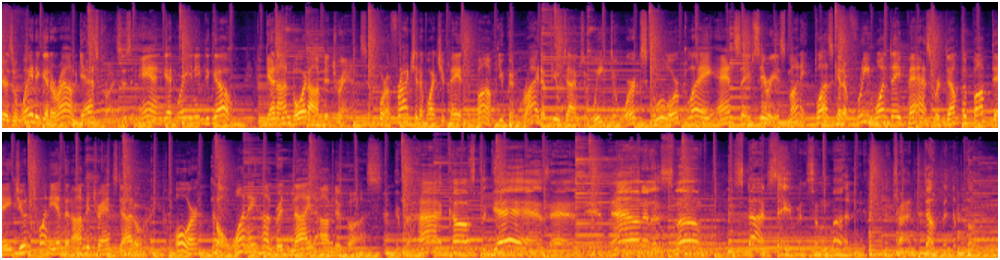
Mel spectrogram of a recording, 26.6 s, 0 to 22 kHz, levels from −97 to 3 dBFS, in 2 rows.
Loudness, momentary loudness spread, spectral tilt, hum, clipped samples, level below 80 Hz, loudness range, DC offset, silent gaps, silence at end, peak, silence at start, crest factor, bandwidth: -14 LUFS; 5 LU; -6 dB/octave; none; under 0.1%; -26 dBFS; 1 LU; under 0.1%; none; 0 s; -2 dBFS; 0 s; 12 dB; over 20 kHz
